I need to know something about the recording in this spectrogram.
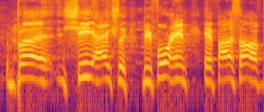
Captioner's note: audience chuckling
